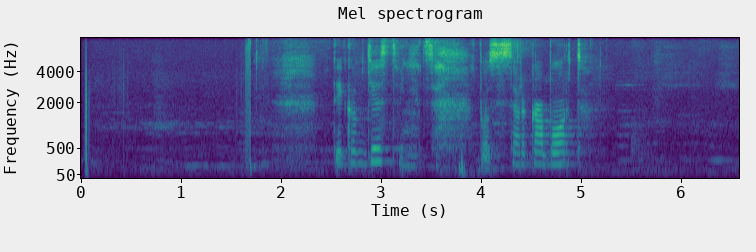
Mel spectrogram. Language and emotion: Russian, neutral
